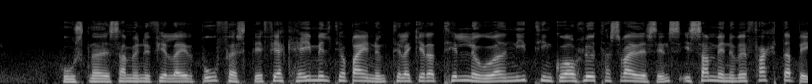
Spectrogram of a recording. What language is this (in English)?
Icelandic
